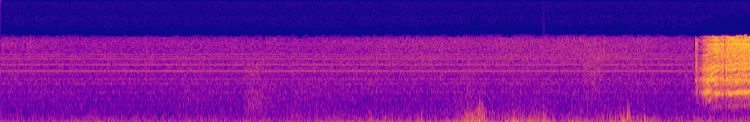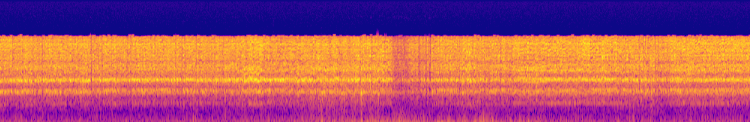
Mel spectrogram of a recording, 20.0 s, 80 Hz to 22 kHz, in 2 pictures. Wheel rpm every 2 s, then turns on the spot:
0, 0, 0, 0, 30, 160, 160, 160, 160, 160.
none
